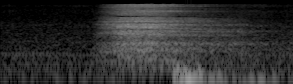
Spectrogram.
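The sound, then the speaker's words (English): A single deep breath, a soft airy rush that swells and then eases out. It is faint and heard alone, with no talk over it. “sometimes I have to take a deep breath like I just took there”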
